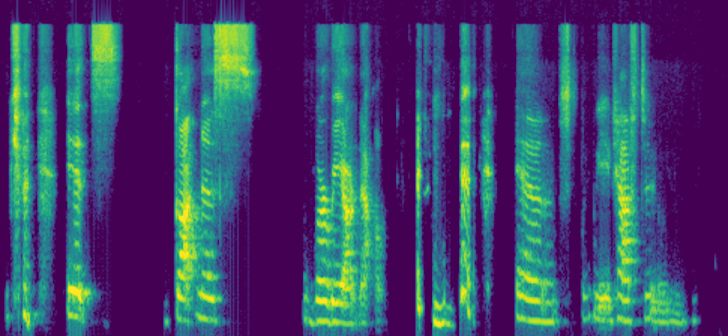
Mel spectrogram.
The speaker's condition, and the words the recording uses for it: Aphasia. I also have aphasia, So I can't always pick out the words I need right now.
